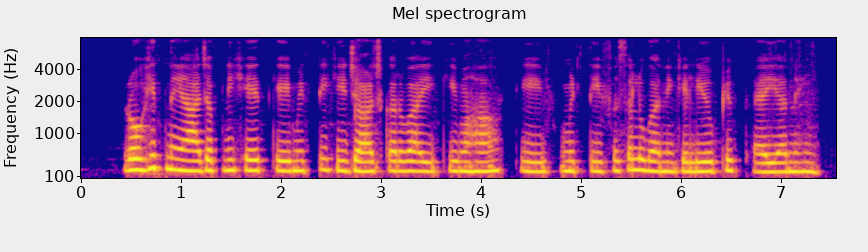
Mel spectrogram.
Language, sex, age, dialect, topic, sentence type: Hindi, female, 31-35, Hindustani Malvi Khadi Boli, agriculture, statement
